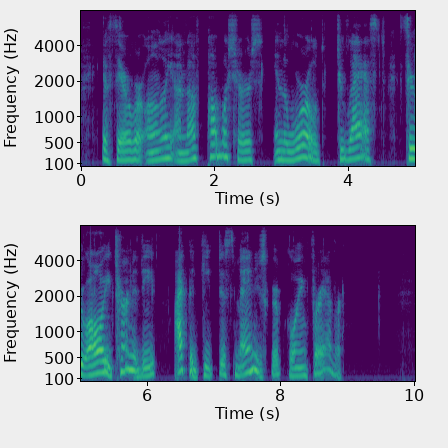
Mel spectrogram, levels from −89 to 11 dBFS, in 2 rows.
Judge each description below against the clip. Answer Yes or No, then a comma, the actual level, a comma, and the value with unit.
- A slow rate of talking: Yes, slow, 125 wpm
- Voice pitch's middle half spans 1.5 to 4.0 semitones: No, average, 4.7 semitones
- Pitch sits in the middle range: Yes, medium, 180 Hz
